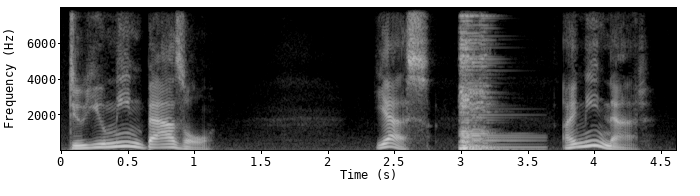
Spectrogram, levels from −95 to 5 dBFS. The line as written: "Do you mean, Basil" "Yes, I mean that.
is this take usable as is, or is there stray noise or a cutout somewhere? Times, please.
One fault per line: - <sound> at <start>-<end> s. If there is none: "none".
- thud at 3.0-3.7 s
